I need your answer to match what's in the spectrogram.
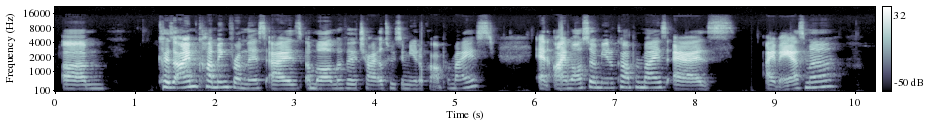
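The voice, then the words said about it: Speaking with an accent. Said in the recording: “I don't know why I'm speaking with an accent. I apologize.”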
